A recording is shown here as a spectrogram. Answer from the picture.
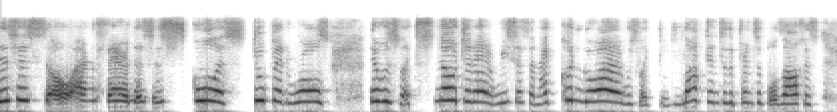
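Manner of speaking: put-on very high shrieking young child voice. Acting out a six-year-old home from school: imitating a screaming six-year-old. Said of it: "walking in and screaming".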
